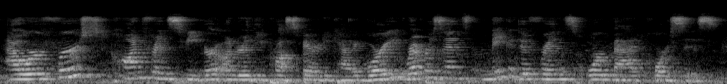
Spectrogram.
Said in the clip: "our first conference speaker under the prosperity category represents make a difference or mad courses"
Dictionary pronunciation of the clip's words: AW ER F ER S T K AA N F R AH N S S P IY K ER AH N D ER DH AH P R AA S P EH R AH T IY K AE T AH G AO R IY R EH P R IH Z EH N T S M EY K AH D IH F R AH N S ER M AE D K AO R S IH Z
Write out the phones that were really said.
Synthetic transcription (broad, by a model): AW ER F ER S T K AA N F R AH N S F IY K ER AH N D ER DH AH P R AA S P EH R AH T IY K AE T AH G AO R IY R EH P R IH Z EH N T S M EY K AH D IH F R AH N S ER M AE D K AO R S IH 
